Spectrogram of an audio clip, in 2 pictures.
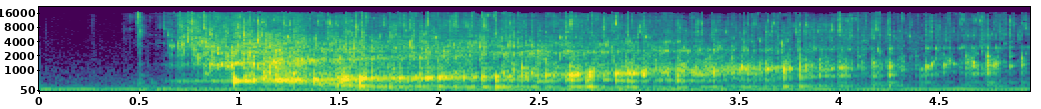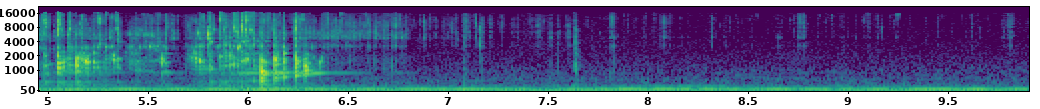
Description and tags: Continuous pour of liquid into empty glass container until glass is full, loud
